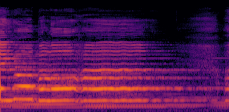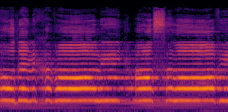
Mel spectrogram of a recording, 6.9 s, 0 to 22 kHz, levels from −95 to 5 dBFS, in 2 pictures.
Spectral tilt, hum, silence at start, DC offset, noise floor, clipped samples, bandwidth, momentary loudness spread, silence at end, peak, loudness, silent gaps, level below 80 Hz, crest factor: -1 dB/octave; none; 0 s; under 0.1%; -48 dBFS; under 0.1%; 16 kHz; 14 LU; 0 s; -12 dBFS; -25 LUFS; none; -72 dBFS; 14 dB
